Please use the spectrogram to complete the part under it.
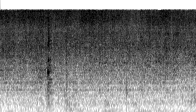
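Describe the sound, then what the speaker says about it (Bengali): A fish head fries in a pan, giving a steady close sizzle with one brief clink near the start and no talking. "মাছের মাথাটা বেশ ভালো করেই ভাজা হয়ে গেছে"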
